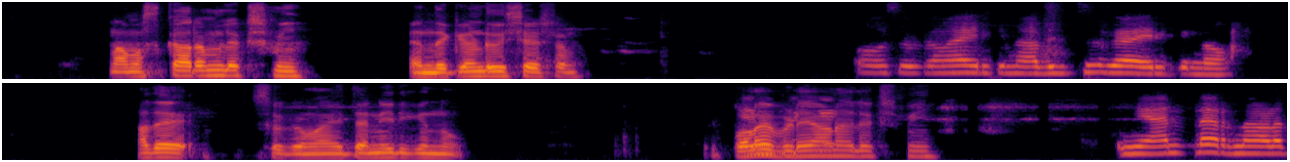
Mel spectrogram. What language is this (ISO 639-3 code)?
mal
